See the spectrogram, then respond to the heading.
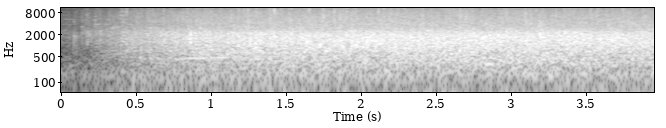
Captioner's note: applause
